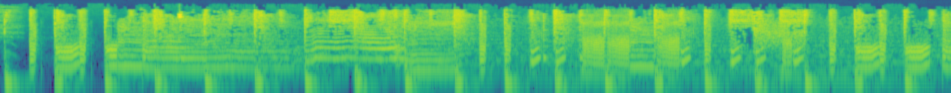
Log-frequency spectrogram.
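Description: A song tune played with buzzy, rubbery fart noises for a guess-the-fart-song game: a run of pitched blats rising and falling in melody over a steady thumping beat, loud and continuous with no talking.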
